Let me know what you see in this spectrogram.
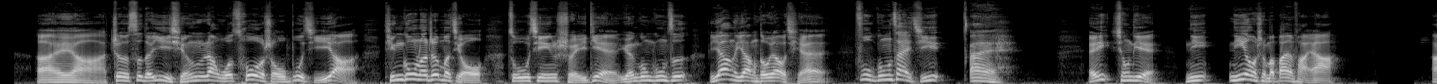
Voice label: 场景对话配音

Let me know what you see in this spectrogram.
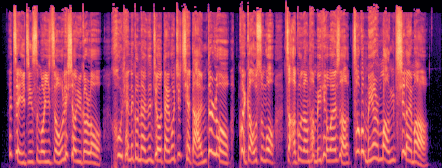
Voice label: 四川话

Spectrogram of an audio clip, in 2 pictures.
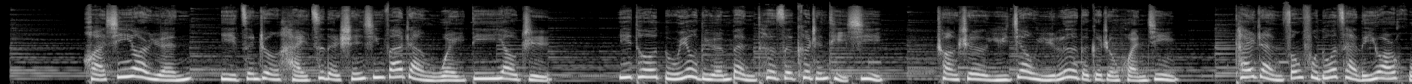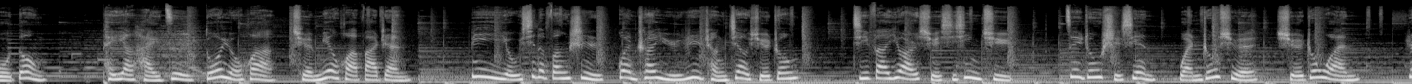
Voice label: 宣传片幼儿园宣传成品配乐

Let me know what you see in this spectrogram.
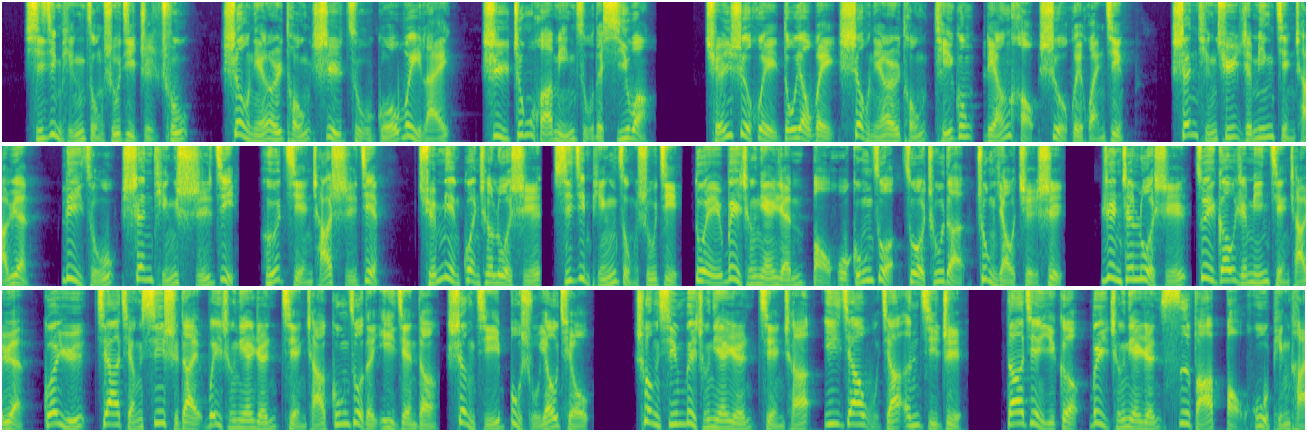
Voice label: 新闻播报

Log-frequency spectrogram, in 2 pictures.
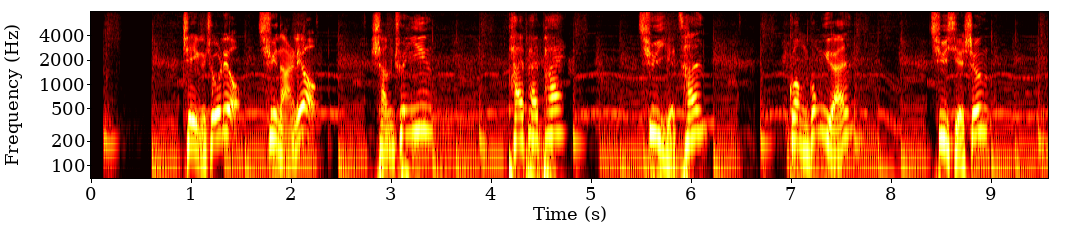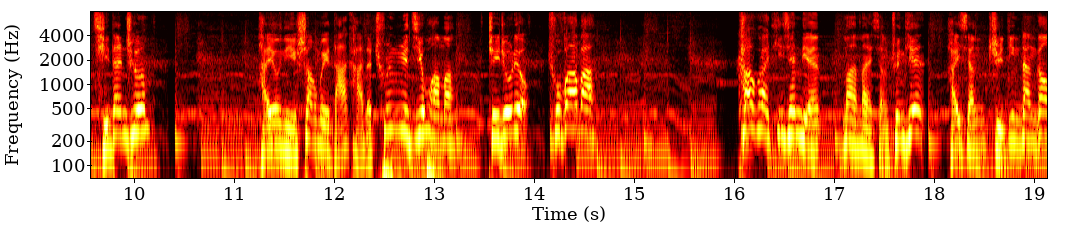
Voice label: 品质广告年轻活泼欢快; 春日出游计划

